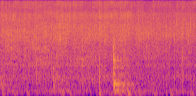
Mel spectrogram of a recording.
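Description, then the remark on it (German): A steady hiss of sizzling in a pan with soft scraping and a few clinks as tomato paste and water are stirred together, moderately quiet, with no talking. “Okay, jetzt versuch mal umzurühren. Ich rühre mal um.”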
